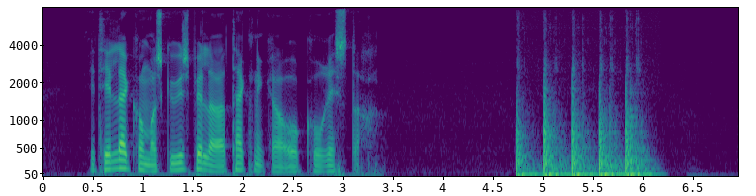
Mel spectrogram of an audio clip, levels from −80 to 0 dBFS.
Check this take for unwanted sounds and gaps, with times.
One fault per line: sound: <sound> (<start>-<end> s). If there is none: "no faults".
sound: thud (4.7-6.3 s)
